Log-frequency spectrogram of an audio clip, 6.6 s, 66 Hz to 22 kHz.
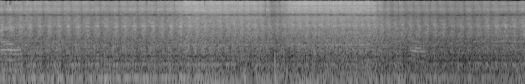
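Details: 1949 Ford F1 six-cylinder, rebuilt engine after sitting 20 years, idling in neutral: rough, lumpy idle with an uneven beat about three per second, not firing on all cylinders; owner suspects distributor or plug wires, unconfirmed.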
